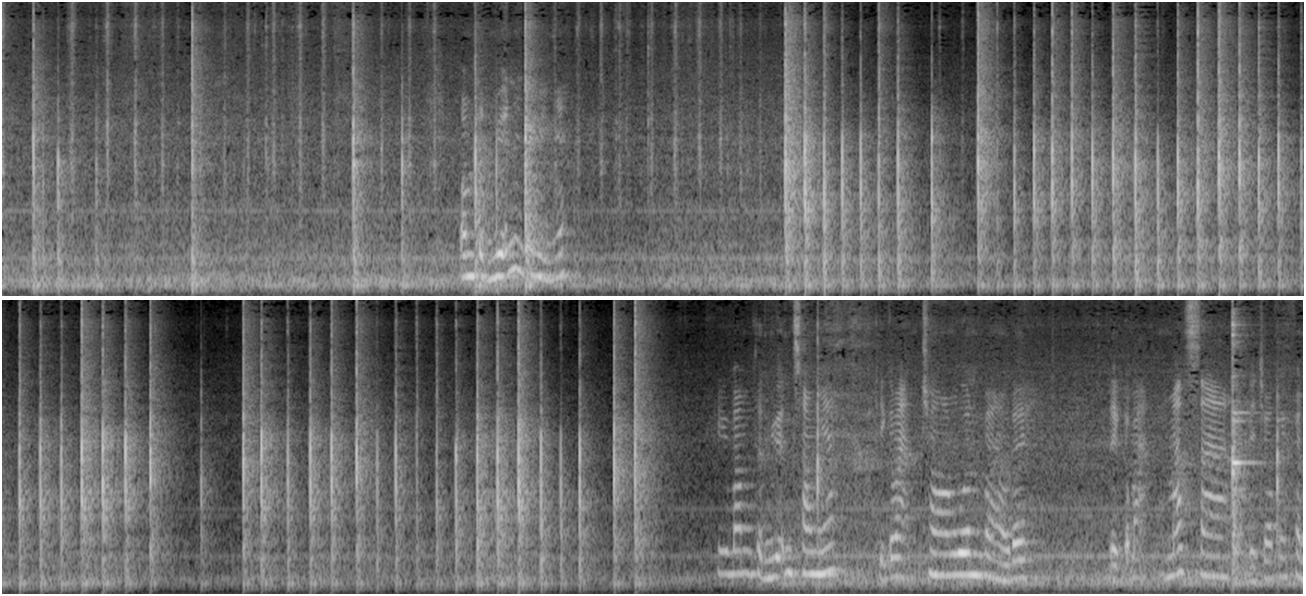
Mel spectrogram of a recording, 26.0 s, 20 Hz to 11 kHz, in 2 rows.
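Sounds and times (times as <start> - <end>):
knife chopping on wooden board: 0.0 - 19.6.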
